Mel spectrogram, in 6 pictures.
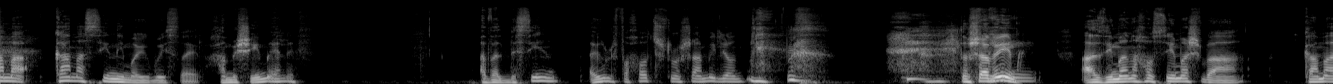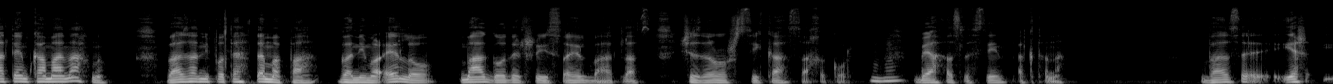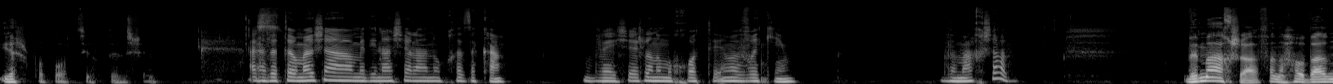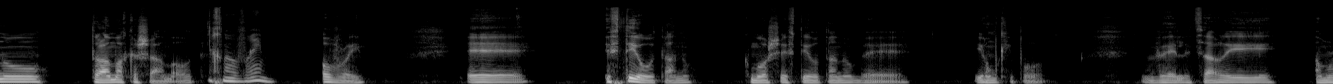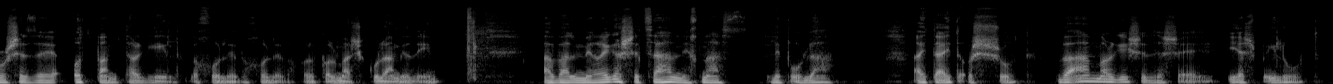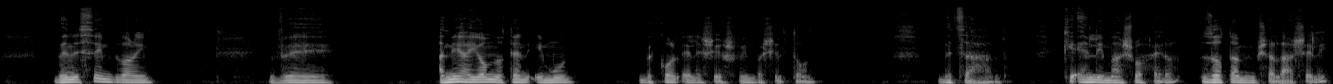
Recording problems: abrupt cut into speech; at the start

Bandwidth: 15 kHz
